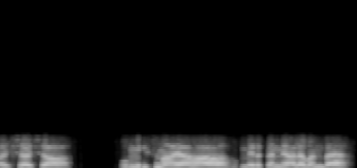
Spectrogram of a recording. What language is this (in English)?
Dogri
